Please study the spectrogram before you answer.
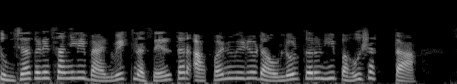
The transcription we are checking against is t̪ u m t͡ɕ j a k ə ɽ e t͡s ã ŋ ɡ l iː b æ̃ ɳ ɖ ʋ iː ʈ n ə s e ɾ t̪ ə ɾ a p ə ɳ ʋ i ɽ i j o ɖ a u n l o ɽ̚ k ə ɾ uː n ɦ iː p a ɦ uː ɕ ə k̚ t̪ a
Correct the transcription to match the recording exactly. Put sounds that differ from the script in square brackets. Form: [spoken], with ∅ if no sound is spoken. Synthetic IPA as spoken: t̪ u m t͡ɕ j a k ə ɽ e t͡s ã ŋ ɡ l iː b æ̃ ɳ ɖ ʋ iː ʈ n ə s e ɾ t̪ ə ɾ a p ə ɳ ʋ i ɽ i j o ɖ a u n l o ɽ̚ k ə ɾ uː n ɦ iː p a ɦ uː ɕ ə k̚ t̪ a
